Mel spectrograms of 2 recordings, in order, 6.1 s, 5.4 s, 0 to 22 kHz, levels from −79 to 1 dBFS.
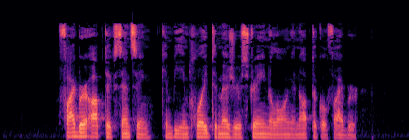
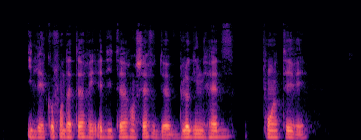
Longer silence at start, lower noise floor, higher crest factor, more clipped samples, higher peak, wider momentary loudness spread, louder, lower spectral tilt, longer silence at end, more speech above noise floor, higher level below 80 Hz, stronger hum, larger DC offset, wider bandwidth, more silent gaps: first, 0.9 s vs 0.4 s; second, -68 dBFS vs -74 dBFS; about the same, 20 dB vs 18 dB; neither; first, 0 dBFS vs -6 dBFS; first, 12 LU vs 8 LU; first, -18 LUFS vs -24 LUFS; second, -3.5 dB/octave vs -6.5 dB/octave; about the same, 0.8 s vs 0.8 s; about the same, 48 dB vs 51 dB; about the same, -40 dBFS vs -42 dBFS; neither; neither; about the same, 11.5 kHz vs 11.5 kHz; neither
